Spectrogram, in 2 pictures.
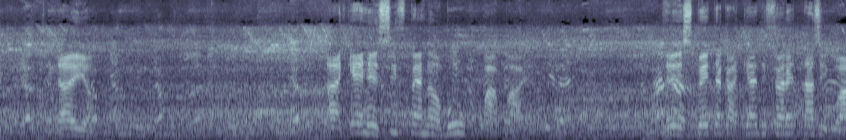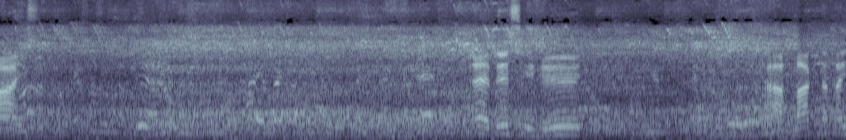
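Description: A crowd of men chatters steadily in a large echoing hall.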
